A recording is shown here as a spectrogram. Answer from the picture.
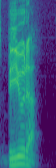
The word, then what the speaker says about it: Buda: No, it's not Buda, it's Buda. – Buda. – They get upset if you call it Buddha, but it's spelled B-U-D-A. – Right. – And the reason why it's supposed to be spelled V as in Victor, I-U, D-A, Buda. Viuda in Spanish.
